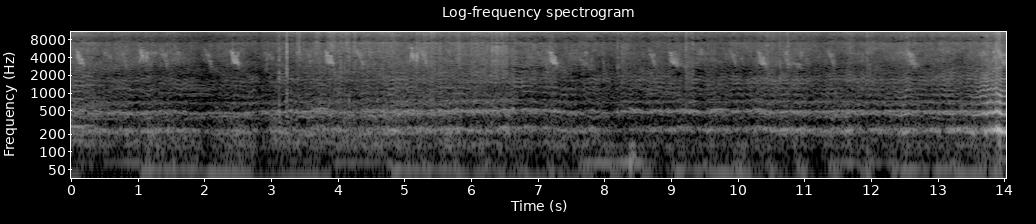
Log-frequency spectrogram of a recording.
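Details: Worker honey bees in nonstop traffic at a feral colony make a steady, droning hum with a low fundamental and a clear overtone above it, holding even throughout. Faint short descending high chirps recur in the background.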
